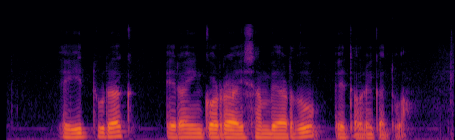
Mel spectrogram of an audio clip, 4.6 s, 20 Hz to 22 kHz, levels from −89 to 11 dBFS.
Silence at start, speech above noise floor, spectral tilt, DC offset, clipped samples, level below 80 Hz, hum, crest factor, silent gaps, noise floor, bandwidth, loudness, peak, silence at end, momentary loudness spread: 0.6 s; 35 dB; -9.5 dB/octave; under 0.1%; under 0.1%; -56 dBFS; none; 16 dB; none; -60 dBFS; 9.8 kHz; -26 LUFS; -10 dBFS; 0.45 s; 14 LU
